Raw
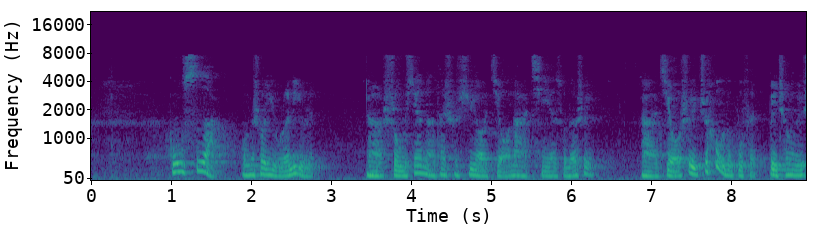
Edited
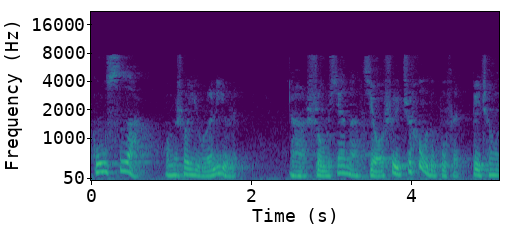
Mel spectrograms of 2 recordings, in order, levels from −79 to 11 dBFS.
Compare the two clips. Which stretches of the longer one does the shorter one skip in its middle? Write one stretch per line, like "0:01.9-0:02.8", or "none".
0:04.3-0:07.1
